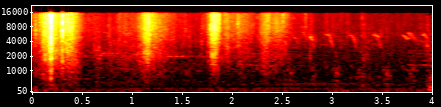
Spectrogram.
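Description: Three short rustles, most likely leaves and twigs of lime-tree branches brushing past the handheld phone, with faint bird calls in the background in the second half.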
